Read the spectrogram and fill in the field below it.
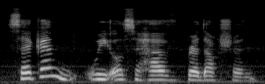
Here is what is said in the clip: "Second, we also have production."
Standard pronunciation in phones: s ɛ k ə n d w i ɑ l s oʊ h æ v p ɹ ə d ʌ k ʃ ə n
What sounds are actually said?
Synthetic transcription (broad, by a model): s ɛ k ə n d w i ɑ l s oʊ h æ v p ɹ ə d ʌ k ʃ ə n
